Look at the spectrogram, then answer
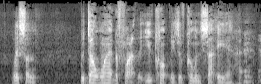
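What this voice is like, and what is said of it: Put-on Scouse accent. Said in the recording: “I'm doing a Scouse accent, I should be doing a South Yorkshire accent.”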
